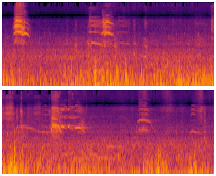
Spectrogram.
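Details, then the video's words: Seagulls at the beach giving a series of sharp, downward-slurred squealing calls, some doubled in quick succession, over a steady low rumble of surf and wind. "Seagull Beach Sound Effect| Seagull sounds for Sleeping and Deep relaxation| Seagulls Sounds"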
